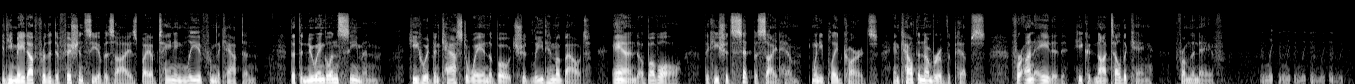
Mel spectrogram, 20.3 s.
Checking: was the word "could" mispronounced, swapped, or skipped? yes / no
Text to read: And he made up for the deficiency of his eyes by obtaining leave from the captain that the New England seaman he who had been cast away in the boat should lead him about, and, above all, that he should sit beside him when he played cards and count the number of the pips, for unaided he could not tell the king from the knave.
no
